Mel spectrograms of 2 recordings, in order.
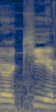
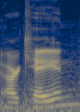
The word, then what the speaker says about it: Arkeyan: take me to the Aran Armory excellent then the Aran Armory awaits you I really don't like that pronunciation for some reason looking at that name I always want to read it arcan so I will probably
